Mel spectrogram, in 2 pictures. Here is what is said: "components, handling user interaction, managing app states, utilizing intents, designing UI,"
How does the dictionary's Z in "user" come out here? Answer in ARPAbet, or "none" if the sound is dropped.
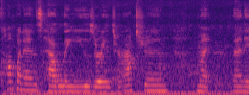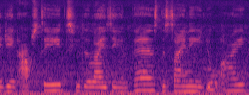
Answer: Z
